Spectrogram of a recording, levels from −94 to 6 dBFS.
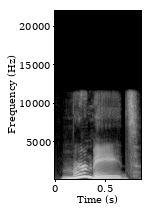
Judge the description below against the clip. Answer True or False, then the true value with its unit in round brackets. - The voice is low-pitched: False (250 Hz)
